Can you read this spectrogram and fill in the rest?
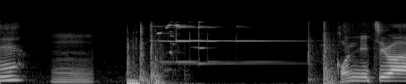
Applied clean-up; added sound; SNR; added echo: none; none; none; none.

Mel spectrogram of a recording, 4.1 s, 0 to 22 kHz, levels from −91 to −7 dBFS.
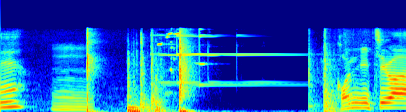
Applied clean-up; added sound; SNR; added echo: none; Clapping; 4 dB; none.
